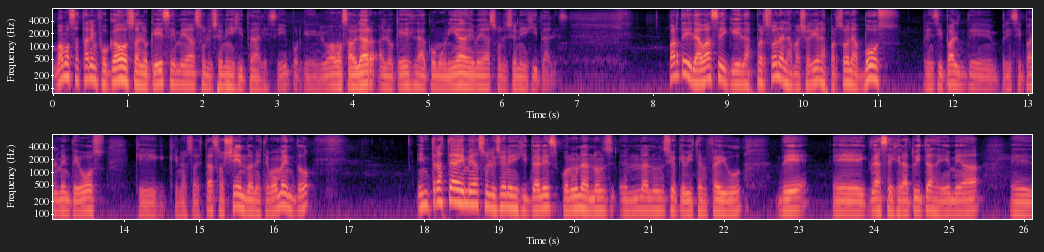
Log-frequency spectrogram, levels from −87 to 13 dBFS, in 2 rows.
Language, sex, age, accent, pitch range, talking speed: Spanish, male, 20-39, Argentinian, 100-135 Hz, 170 wpm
